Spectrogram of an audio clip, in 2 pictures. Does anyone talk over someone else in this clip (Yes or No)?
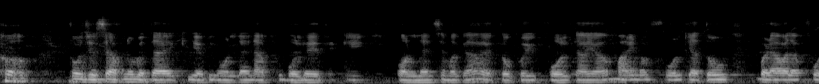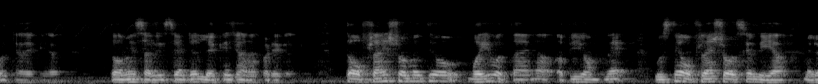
No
